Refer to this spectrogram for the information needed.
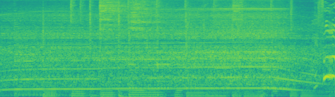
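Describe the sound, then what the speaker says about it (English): A Hoover vacuum cleaner runs continuously with a steady droning motor hum and airy whine. The noise holds fairly even and close throughout. "The Hoover won't run itself."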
